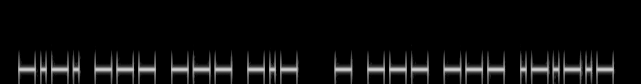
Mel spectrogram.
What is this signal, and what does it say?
Morse code, heard as a keyed tone, about 22 wpm, 700 Hz. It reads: COOK TOO.
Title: Sentences from Top 700 Words 22wpm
